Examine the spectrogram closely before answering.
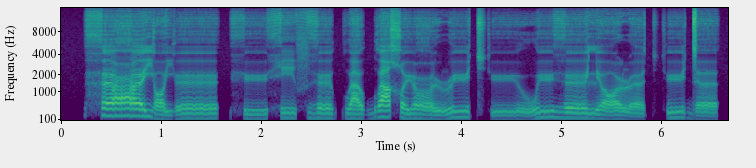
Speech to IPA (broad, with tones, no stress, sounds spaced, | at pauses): h œ˦ ʕ œ˦ j ɔ˩ j øː˨ | h yː˩ h iː˨ f ɦ øː˨ kʷ a˨ o̯ ɡʷ a˦ χ y˨ ʕ y˩ ɭ yː˦ t͡sʼ yː˩ w y˥ ɦ øː˦ lʲ ɔː˨ ɭ œ˩ t͡sʼ yː˥ d ə˨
